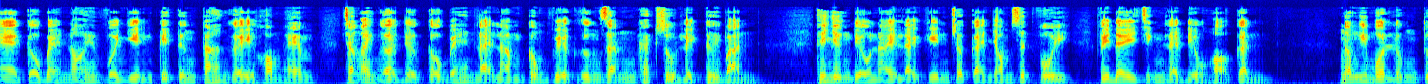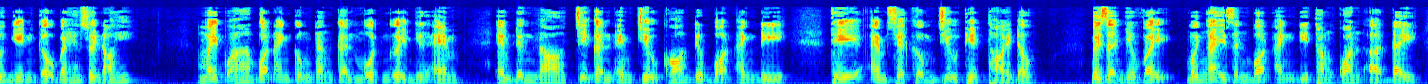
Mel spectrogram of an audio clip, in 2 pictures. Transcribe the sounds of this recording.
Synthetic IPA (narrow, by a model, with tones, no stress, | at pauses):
ŋɛ̰˧˨kə˨˩wɓɛ˨˦nɔ˨˦jvɨ˨˩əɲi˨˩nkaː˨˦jt̪ɨ˨˦əŋt̪aː˨˦ɣə˨˩jɦɔ˧mhɛ˧m | t͡ɕa˨˩ŋʔaː˧jŋəː˨˩ɗɨ˨˩əkːə˨˩wɓɛ˨˦la̰ː˧˨jlaː˨˩mkə˧wŋ͡mvi˨˩ək̚hɨ˨˦əŋzə̰˧˥nxa˦˥jk̟̚z̥u˧lï˨˩k̟̚t̪əː˨˦jɓa̰ː˨˩n | t̪ʰe˨˦ɲɨ˧ŋɗi˨˩əwna˨˩jla̰ː˧˨jxi˨˦ənt͡ɕɔ˧kaː˧˩ɲɔ˨˦mzə˦˥t̚vu˧j | vi˨˩ɗə˧jt͡ɕï˨˦ŋ̟laː˨˩ɗi˨˩əwɦɔ̰˧˨kə˨˩n | ŋə˧wŋi˧mo˨˩t̚lʊ˦˥k͡pŋ͡mt̪u˨˦jɲi˨˩nkə̰˨˩wɓɛ˨˦zo˨˩jnɔ˨˦j | ma˨˩jkwaː˨˦ɓɔ̰˨˩nʔa˧jŋ̟kʊ̰˧˥ŋ͡mɗaː˧ŋkə˨˩nmo˨˩t̚ŋɨ˨˩əjɲɨ˧ʔɛ˧m | ʔɛ˧mɗɨ˨˩ŋlɔ˧t͡ɕi˧˩kə˨˩nʔɛ˧mt͡ɕḭ˧˩wxɔ˨˦ɗɨ˧əɓɔ̰˨˩nʔa̰˧jŋ̟ɗi˧ | t̪ʰi˨˩ʔɛ˧msɛ̰˧˥xə˧wŋ͡mt͡ɕḭ˧˨wt̪ʰi˨˩ət̚t̪ʰɔ˧˩jɗə˧w | ɓə˧jzəː˨˩ɲɨ˧və̰˧˨jmo̰˧˥˦jŋa˨˩jzə̰˧˥nɓɔ̰˨nʔa˧jŋ̟ɗi˧t̪ʰa˧mkwaː˧nʔəː˧˩ɗə˧j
